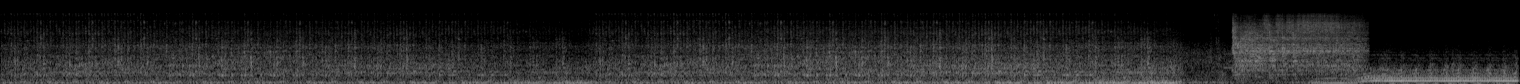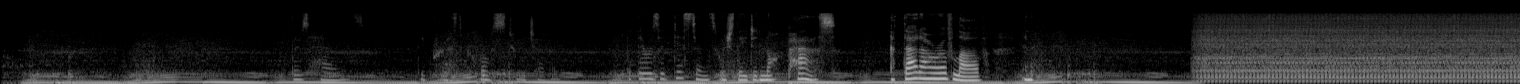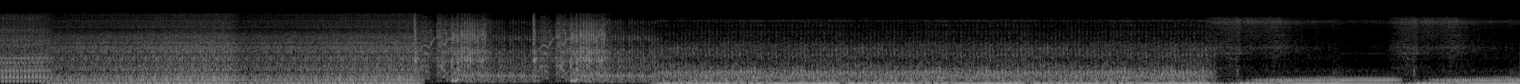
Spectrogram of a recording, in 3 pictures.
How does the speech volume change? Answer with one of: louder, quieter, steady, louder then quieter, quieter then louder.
louder.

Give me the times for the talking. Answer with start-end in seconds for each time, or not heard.
18.1-25.6.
